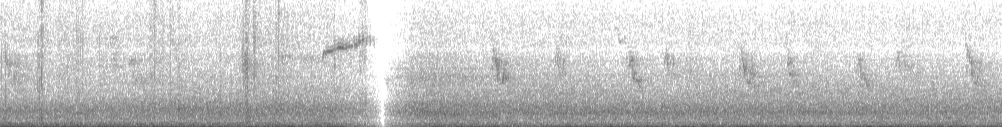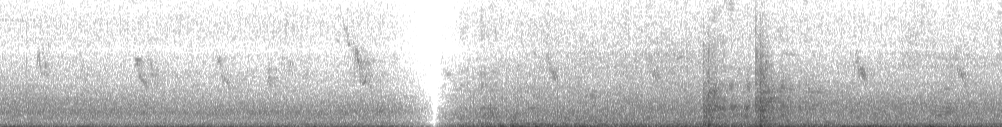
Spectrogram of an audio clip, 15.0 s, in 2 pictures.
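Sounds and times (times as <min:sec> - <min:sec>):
small birds chirping: 0:00.0 - 0:02.9, 0:03.6 - 0:11.0.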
